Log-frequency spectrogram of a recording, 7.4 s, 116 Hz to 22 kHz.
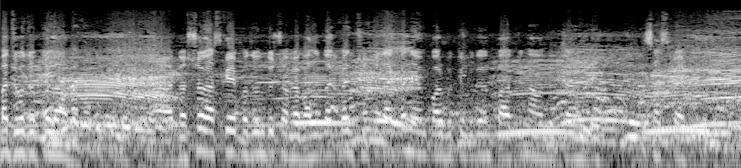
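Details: At the Ambari market in Tangail, Bangladesh, on Friday 25 August, Sahiwal bull calves give repeated lowing calls, some short and some long and rising, over a busy background of talk and market noise.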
